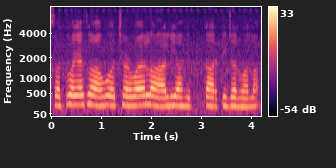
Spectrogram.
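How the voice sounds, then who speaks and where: Poor loving village mother, plain homely speech, low and mellow tone, read by a woman narrator. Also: monotone, slow, slight background noise, natural voice. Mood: scolding.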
